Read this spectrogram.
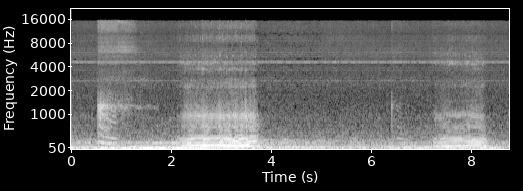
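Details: Snoring from a sleeping French Bulldog in deep slumber: slow deep breaths with two or three low rattling snores on the inward breaths, faint room noise behind.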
